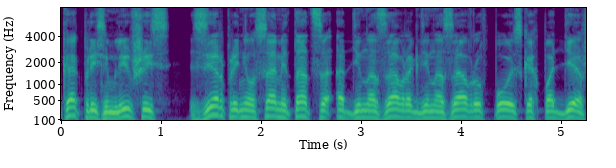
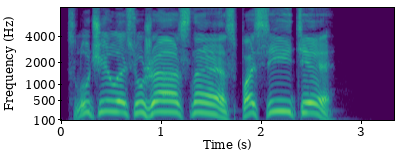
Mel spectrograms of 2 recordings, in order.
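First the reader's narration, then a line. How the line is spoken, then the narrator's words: Screaming. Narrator (Russian): Он вопил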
